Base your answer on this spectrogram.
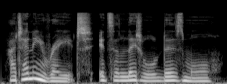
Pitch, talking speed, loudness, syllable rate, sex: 175 Hz, 185 wpm, -16 LUFS, 5.0 syllables/s, female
